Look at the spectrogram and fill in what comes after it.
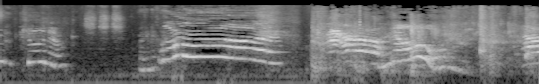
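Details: Domestic cat objecting to bath time: a series of loud, complaining meows and caterwauls, some long and bending downward, others short and sharp, while a person talks soothingly in a small indoor room.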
